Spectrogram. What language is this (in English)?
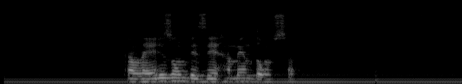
Portuguese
